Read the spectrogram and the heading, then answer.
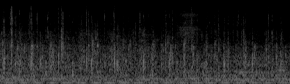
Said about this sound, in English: And there is a small group of people in the backyard. They probably have had special access, or perhaps they might be part of the entourage of the Pope. And they're applauding, and their applause solicits the applause here on St. Peter's Square.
